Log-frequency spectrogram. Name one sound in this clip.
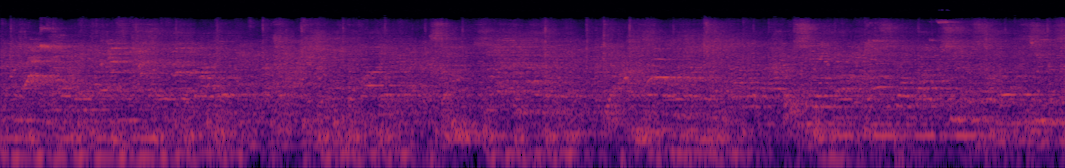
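A volleyball thumps against hands and the floor.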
